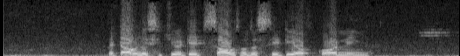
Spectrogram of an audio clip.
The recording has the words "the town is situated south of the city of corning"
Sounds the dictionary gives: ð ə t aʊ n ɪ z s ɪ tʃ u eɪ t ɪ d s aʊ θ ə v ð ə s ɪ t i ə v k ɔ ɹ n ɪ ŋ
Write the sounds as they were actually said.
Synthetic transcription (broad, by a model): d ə t aʊ n ɪ z s ɪ tʃ u eɪ t ɪ d s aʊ t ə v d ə s ɪ t i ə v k ɔ ɹ n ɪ ŋ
